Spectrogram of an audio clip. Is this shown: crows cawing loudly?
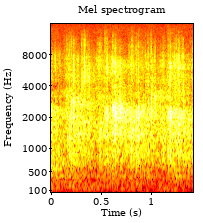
no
